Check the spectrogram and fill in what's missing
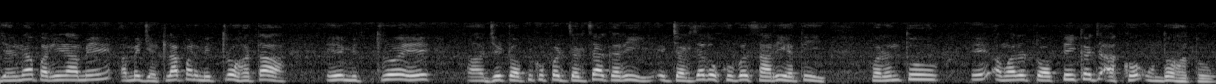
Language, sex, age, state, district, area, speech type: Gujarati, female, 18-30, Gujarat, Ahmedabad, urban, spontaneous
